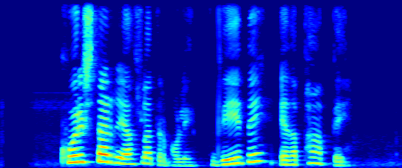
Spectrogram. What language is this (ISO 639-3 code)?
isl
